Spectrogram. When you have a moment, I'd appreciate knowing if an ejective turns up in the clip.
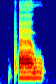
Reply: yes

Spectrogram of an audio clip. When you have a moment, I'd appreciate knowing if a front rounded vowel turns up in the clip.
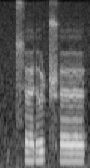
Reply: yes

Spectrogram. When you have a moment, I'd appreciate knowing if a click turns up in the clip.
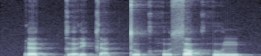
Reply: no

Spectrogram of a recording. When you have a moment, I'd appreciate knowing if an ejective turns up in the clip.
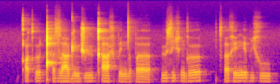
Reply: yes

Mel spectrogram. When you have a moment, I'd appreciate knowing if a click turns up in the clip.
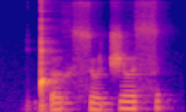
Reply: yes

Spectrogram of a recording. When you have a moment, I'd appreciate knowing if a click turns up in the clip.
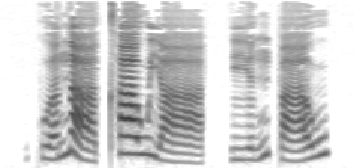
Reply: no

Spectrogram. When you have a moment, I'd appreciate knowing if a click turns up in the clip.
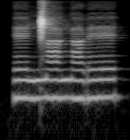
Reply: yes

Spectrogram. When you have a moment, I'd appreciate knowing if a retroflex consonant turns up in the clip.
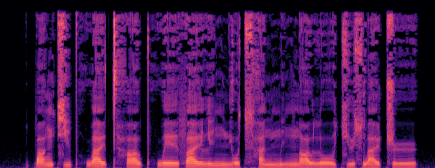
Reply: yes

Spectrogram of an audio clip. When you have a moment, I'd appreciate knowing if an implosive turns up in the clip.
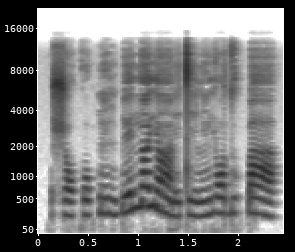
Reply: no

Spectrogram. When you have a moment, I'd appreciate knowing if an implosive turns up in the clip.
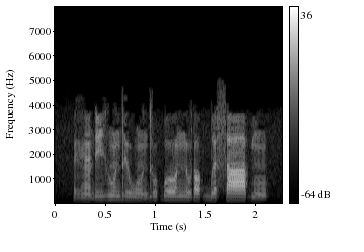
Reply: yes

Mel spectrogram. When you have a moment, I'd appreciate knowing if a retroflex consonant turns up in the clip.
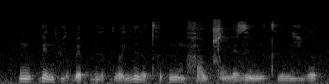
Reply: no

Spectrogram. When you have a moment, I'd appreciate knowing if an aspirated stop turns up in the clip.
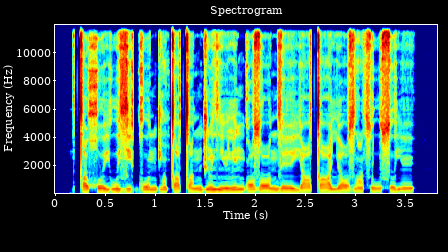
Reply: no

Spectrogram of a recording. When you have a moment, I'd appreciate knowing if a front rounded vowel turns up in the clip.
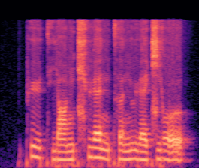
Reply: yes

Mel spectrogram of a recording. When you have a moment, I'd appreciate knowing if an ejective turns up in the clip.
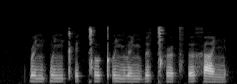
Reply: yes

